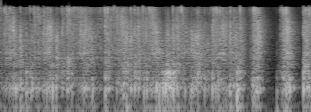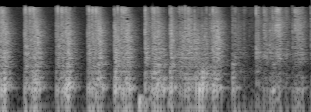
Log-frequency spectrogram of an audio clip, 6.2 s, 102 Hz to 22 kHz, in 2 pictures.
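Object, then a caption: Plastic watermelon-slice bottle. Long nails tap quickly on a hollow plastic watermelon-slice bottle as it is turned in the hand, striking both the green rind side and the red face. The taps form a dense, clicky stream at first, then separate into short hollow bursts with a bright edge and a faint tone around 312 Hz. Each tap dies away almost at once.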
